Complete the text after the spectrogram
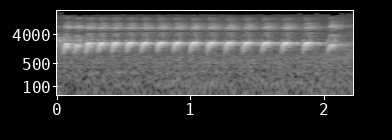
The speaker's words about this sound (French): Vous êtes sûr ? C'est vraiment un coucou ça, on s'est pas trompé ? Ah, c'est vraiment un coucou. Écoutez bien. Mais c'est un coucou femelle, c'est une coucoute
